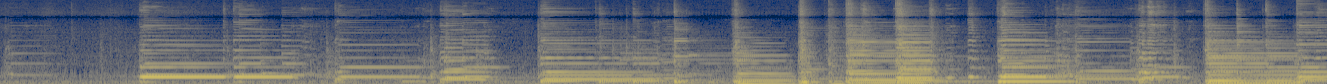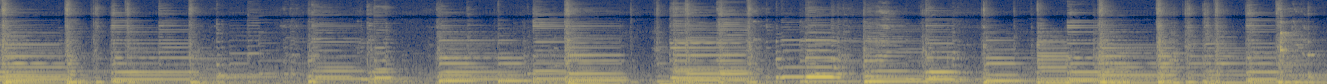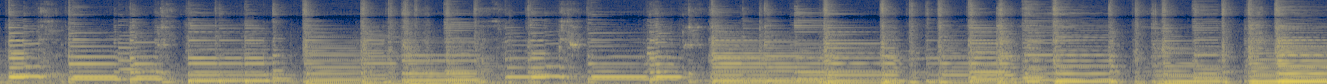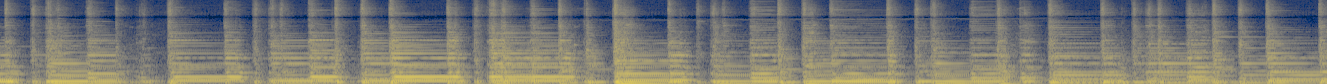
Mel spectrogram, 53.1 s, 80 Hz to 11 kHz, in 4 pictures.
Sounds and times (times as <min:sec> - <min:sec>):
Acoustic guitar: 0:00.0 - 0:53.0.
